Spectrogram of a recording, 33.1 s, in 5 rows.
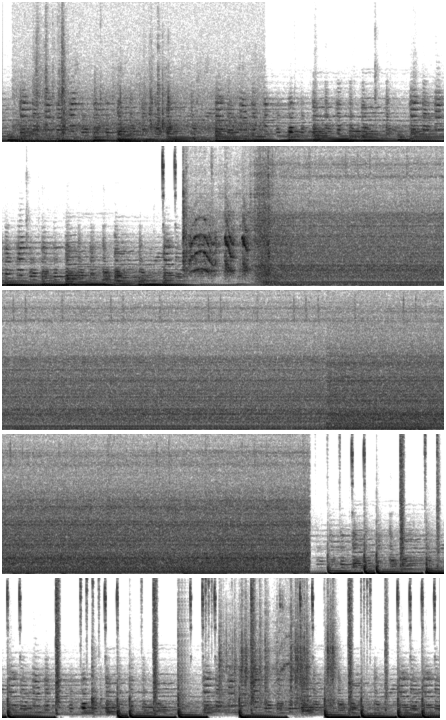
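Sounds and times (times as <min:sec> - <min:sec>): car engine idling: 0:00.0 - 0:04.0, 0:09.2 - 0:25.1
engine cranking on starter: 0:00.1 - 0:03.9, 0:09.1 - 0:24.5, 0:29.5 - 0:32.1.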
